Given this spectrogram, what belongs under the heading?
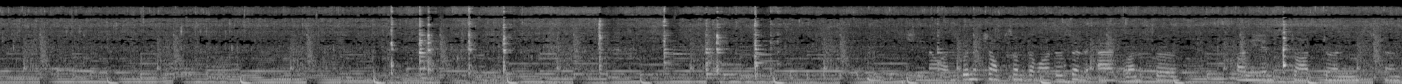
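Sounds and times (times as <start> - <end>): onions sizzling in a pan: 0.0 - 14.0
metal spoon scraping a pan: 3.9 - 10.1, 12.7 - 13.1.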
